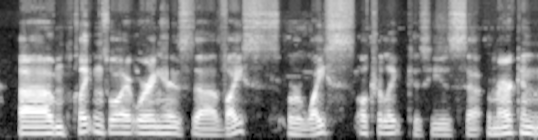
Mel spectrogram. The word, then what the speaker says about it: Weiss: Clayton's wearing his Vice or Weiss ultralight because he is American, not German. I always want to say Vice because German pronunciation, but I don't think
